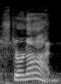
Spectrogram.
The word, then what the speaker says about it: Sternad: They say they call him Stunad. It's not Stunad. That's an Italian slang. Yeah, Stern.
